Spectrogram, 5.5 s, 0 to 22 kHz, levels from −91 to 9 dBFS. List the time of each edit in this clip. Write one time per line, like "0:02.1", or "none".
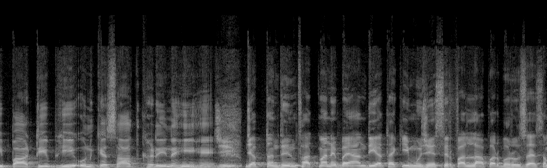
0:02.4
